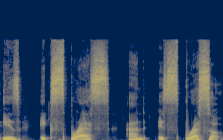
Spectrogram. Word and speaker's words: espresso: This is another one that I often get wrong. This is a type of coffee that comes from Italy, but in English we normally say espresso. But I often say espresso because it looks quite similar to express, so it's easy to get confused.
